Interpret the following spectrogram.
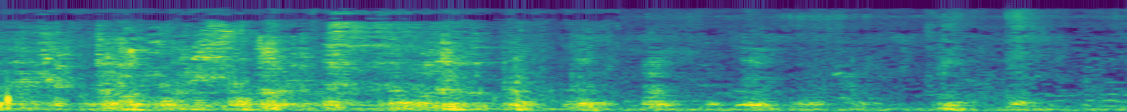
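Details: Piglets grunt rapidly while being fed, short low snorting grunts tumbling close together, fading somewhat softer toward the end.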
